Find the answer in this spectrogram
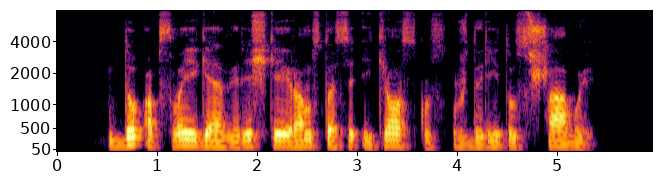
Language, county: Lithuanian, Vilnius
